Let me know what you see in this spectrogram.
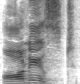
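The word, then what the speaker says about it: honest: ও থেকে শুরু হচ্ছে উচ্চারণটা এইচ এর কোন উচ্চারণ নেই এখানে তাই তাই আই লাইক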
